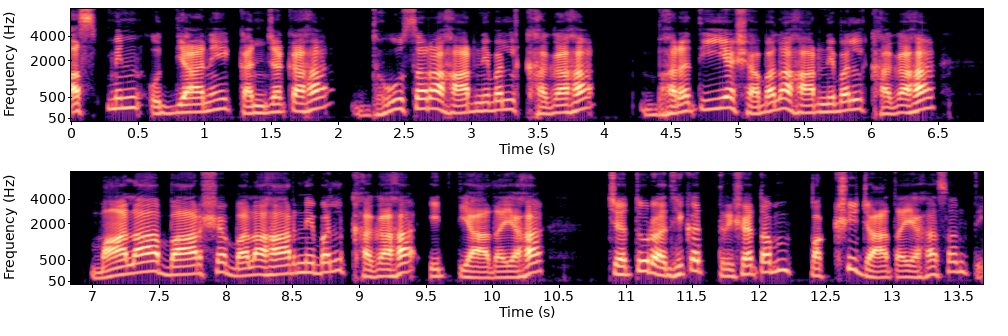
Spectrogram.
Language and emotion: Sanskrit, neutral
